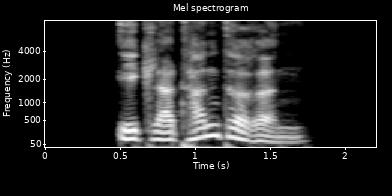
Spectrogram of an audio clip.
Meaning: inflection of eklatant: 1. strong genitive masculine/neuter singular comparative degree 2. weak/mixed genitive/dative all-gender singular comparative degree
- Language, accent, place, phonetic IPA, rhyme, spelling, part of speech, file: German, Germany, Berlin, [eklaˈtantəʁən], -antəʁən, eklatanteren, adjective, De-eklatanteren.ogg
